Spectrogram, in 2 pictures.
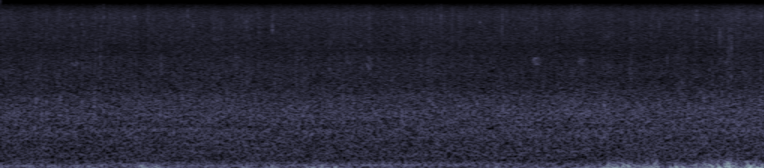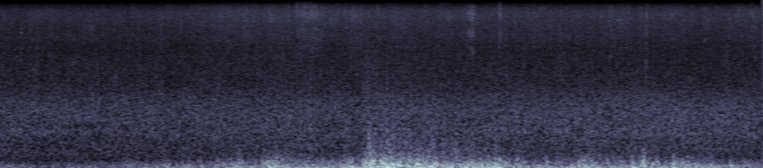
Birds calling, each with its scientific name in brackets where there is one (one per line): House Finch (Haemorhous mexicanus)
